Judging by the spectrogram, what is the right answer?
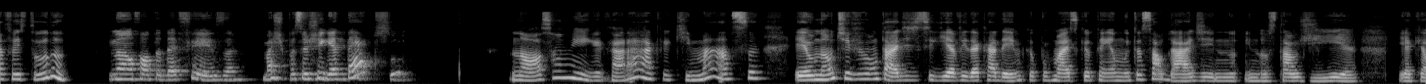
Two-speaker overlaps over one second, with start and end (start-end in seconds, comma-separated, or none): none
